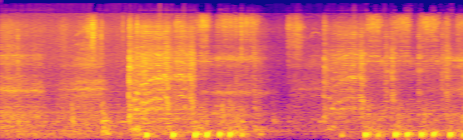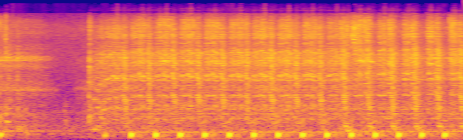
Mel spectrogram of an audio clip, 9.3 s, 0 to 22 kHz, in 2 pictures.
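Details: TW200 Trail Wagon Runabout 4x2 kids UTV, battery shot: several cranking bursts, then catches into a regular quick single-cylinder putter; starts and runs fine.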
